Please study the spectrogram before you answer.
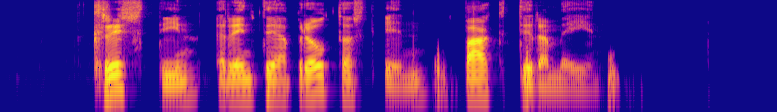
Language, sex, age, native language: Icelandic, male, 30-39, Icelandic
